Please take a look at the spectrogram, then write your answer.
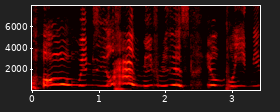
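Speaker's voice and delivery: tiny, squeaky, very high little imp voice. The storyteller of a role-play scene voices an imp speaking to Whimsy, in an imp character voice. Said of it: "he's putting his little hands on his head".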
